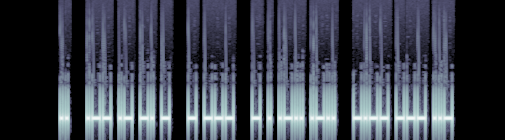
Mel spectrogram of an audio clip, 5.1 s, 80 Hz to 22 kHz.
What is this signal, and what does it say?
Morse code, heard as a keyed tone, about 44 wpm, 700 Hz. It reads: I WANT TO TELL YOU
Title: Sets of 5 Words Encore 45wpm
